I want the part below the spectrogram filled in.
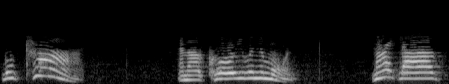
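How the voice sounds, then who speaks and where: A woman's voice: high voice, big pitch swings, takes it slowly, phone-quality sound, exaggerated voice. A woman playing an anguished, devoted middle-aged stage actress in a theatrical, intense 1970s radio drama style. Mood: gently solicitous.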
